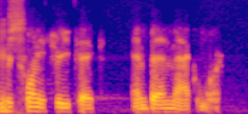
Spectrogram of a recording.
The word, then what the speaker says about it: McLemore: McLemore.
